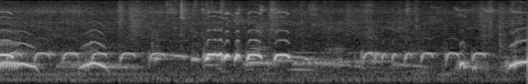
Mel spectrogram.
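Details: Local zebra dove, a frequent singer used as a champion lure bird: rapid rolling series of short coos interwoven with rising-falling arched notes, the pattern repeating with brief quieter gaps.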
